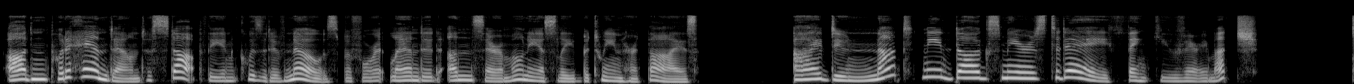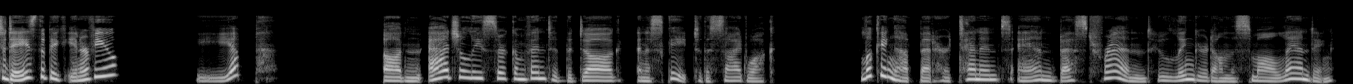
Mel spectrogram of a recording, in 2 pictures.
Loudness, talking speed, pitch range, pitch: -21 LUFS, 125 wpm, 150-255 Hz, 185 Hz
